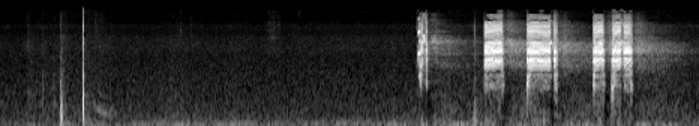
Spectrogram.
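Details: Black francolin giving a loud call: two sharp ticking notes, a pause, then a quick burst of four harsh, grating notes in a stuttering pattern over faint background rumble.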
